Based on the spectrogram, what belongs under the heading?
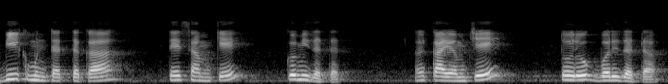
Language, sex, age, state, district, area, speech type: Goan Konkani, female, 60+, Goa, Canacona, rural, spontaneous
